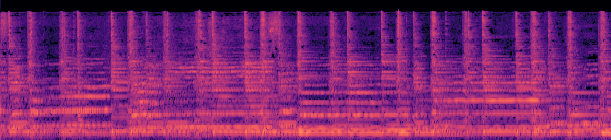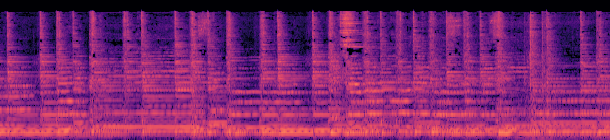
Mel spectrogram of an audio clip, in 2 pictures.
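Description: Offertory hymn: acoustic guitar strummed in a steady rhythm, accompanying singing.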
